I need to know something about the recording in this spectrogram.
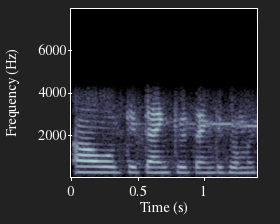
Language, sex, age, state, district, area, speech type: Tamil, female, 18-30, Tamil Nadu, Cuddalore, rural, conversation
